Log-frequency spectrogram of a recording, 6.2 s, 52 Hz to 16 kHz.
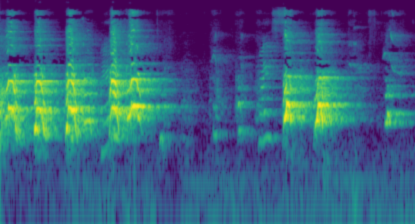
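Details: Captain, a 10-month-old German Shepherd at an off-leash board-and-train program in Georgia, described as extremely vocal, barks in a quick burst of about six sharp harmonic barks, pauses with faint yips, then barks twice more and gives one short final bark.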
